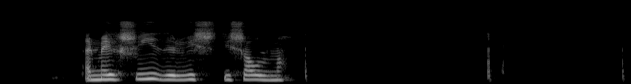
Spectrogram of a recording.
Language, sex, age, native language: Icelandic, other, 11, Icelandic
